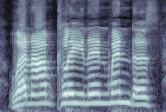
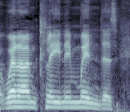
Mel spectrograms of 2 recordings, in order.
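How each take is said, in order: First: Sung high and loud in comic style; hammed-up music-hall singing impression. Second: Said in the usual way. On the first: Host doing an old film comedian's song, high singing voice. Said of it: "the old [name] films". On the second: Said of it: "remember the words to".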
